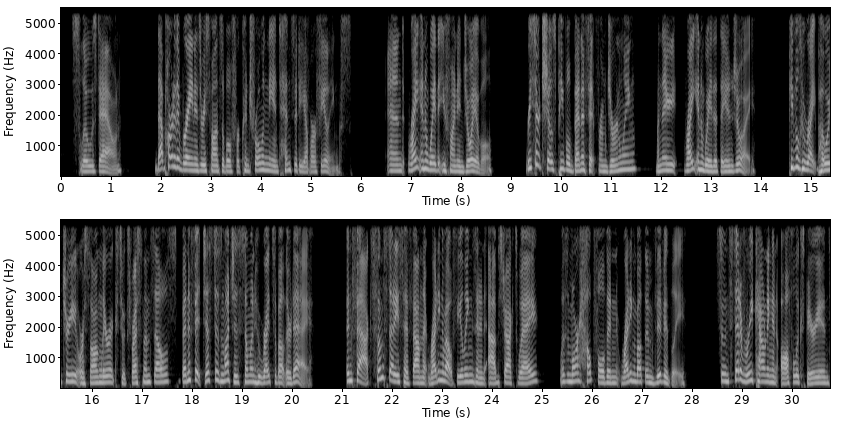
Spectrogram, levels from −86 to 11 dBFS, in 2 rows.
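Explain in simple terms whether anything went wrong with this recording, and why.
Nothing went wrong here: the speech comes through steadily, with no dropouts, distortion, glitches or other technical faults to be heard at any point.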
